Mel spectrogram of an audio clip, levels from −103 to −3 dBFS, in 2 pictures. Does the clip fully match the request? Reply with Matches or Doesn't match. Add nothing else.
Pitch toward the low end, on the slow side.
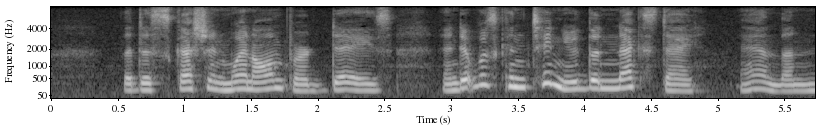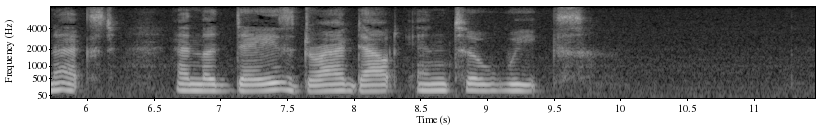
Doesn't match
